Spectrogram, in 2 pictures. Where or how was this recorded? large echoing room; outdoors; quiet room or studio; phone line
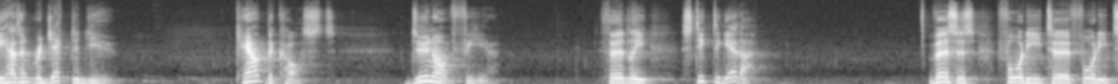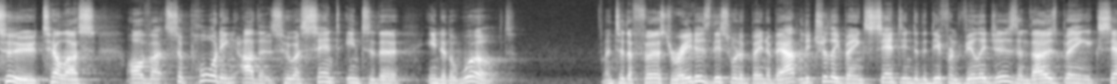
large echoing room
